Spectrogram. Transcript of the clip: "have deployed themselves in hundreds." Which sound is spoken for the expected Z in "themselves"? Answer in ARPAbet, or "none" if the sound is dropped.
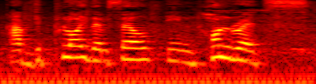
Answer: none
